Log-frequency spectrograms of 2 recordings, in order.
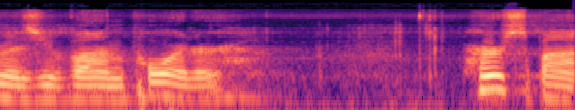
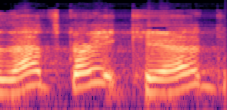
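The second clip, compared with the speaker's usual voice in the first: breezy mentor; 9 semitones higher, 4 dB louder, slower than usual. Retold or imitated. Mentor voiced, brushing it off.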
